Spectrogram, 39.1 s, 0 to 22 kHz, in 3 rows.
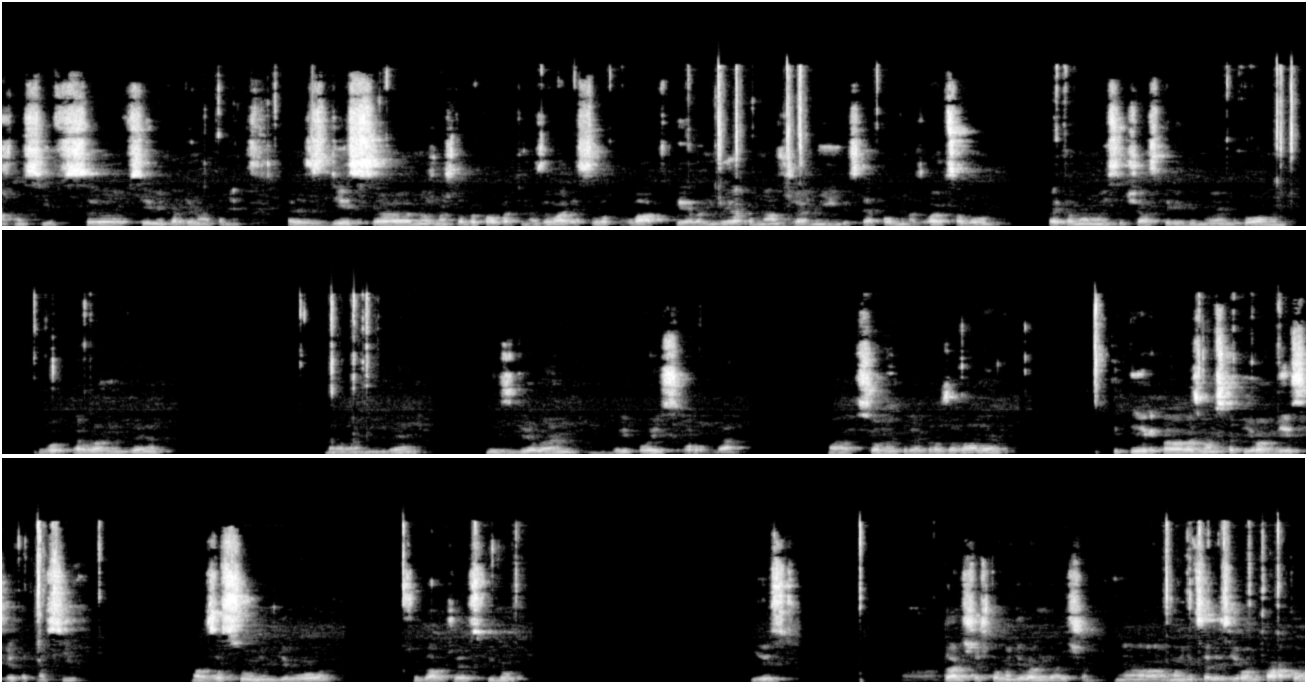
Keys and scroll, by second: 7.0 Left, 7.3 super+Tab, 7.8 super+Tab, 10.6 super+h, 12.0-13.4 typing, 14.5-17.1 typing, 23.4 Page_Down, 24.1 BackSpace, 24.8 Page_Up, 24.8 BackSpace, 25.3 super+a, 25.7 super+c, 26.6 super+Tab, 34.8 Up, 35.4 Down, 36.0 Down, 36.7 Up, 37.9 shift+super+Right, 38.5 shift+super+Left.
